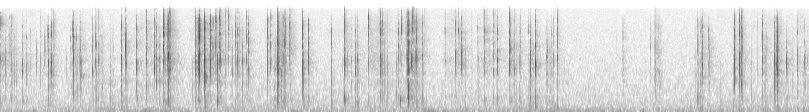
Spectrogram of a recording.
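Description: A small, thin, crumpled red metallic foil wrapper is held in both hands while fingertips and nails crinkle and rub it. Sharp, bright crackles and rustles come in quick irregular bursts, with dense clusters and brief pauses, with no low end and almost no ring after each crinkle.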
